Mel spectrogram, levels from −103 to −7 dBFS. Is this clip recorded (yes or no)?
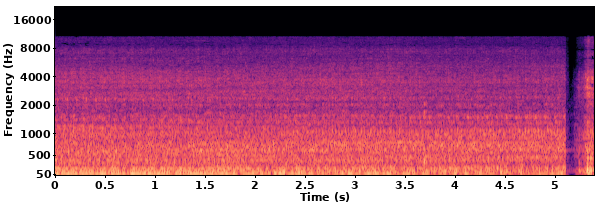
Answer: yes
